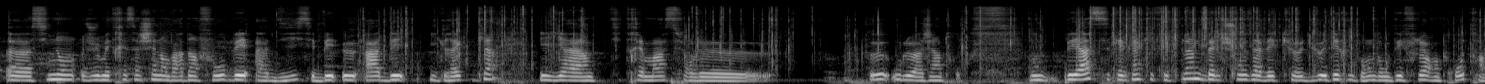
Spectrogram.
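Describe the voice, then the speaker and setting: Her voice here is medium-pitched and steady, at a normal speed, with slight background noise. The crafting YouTuber chats to viewers as she unpacks mail and purchases, warmly thanking people amid lots of fillers and restarts.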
